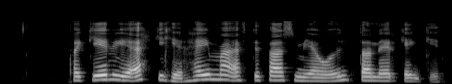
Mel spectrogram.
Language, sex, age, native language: Icelandic, female, 40-49, Icelandic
